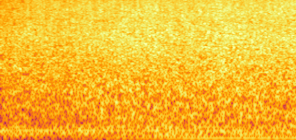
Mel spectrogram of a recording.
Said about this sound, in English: The sound of falling water.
